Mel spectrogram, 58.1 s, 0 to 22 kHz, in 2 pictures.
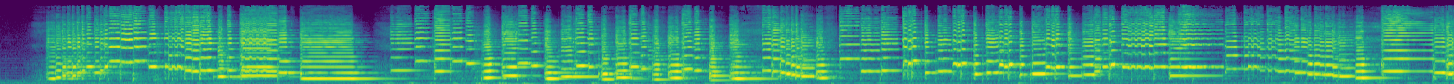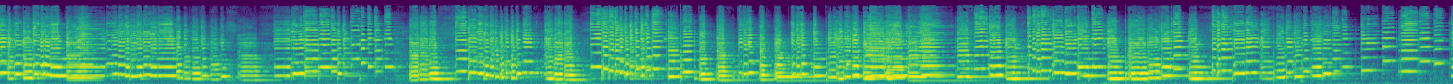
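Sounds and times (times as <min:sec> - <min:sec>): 
Baroque Stradivarius violin playing: 0:00.7 - 0:58.1.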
